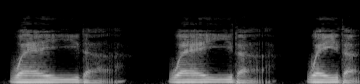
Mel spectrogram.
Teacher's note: 保持一致的气流，然后轻轻的舌头弹一个的的音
